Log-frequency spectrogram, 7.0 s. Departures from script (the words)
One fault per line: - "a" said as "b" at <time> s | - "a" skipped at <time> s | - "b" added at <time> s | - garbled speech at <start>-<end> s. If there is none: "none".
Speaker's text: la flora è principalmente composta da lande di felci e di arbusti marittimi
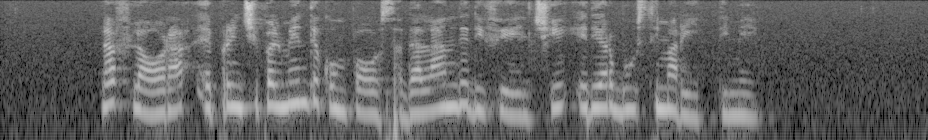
none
